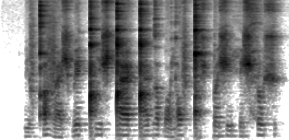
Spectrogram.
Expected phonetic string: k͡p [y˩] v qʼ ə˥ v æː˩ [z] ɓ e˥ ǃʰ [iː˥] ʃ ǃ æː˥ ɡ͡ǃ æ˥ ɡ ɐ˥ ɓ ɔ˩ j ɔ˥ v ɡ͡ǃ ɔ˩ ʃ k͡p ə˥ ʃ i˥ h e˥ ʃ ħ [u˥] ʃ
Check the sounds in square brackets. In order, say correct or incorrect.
incorrect, incorrect, correct, correct

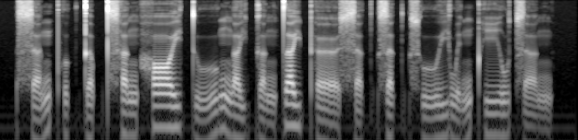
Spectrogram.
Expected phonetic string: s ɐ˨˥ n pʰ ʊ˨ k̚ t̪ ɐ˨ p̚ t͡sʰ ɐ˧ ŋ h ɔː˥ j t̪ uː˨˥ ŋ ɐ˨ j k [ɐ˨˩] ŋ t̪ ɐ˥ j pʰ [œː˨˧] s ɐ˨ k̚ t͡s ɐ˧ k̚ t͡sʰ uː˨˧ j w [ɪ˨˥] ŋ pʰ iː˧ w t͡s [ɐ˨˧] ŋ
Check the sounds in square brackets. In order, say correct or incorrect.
correct, incorrect, correct, incorrect

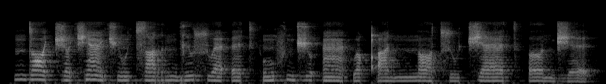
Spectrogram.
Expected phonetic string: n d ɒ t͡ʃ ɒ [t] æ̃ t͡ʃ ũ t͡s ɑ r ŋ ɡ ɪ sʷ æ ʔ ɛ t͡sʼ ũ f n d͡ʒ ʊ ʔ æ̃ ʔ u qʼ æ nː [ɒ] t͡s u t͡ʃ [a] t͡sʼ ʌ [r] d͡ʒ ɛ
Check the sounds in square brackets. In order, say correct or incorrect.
incorrect, correct, incorrect, incorrect

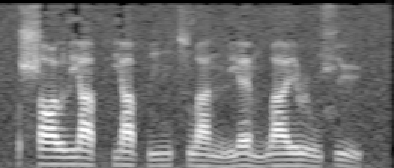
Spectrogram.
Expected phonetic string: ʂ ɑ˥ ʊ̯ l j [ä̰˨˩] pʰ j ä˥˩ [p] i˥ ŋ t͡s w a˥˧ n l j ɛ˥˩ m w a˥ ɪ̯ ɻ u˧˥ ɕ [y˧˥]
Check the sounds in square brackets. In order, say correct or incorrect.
incorrect, correct, incorrect

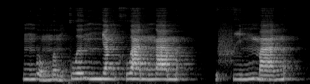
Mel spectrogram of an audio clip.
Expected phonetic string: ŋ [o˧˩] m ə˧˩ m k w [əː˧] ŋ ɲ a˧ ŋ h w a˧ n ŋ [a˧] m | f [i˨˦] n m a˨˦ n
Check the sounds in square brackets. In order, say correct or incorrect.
correct, correct, correct, correct

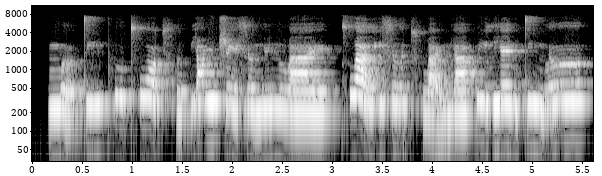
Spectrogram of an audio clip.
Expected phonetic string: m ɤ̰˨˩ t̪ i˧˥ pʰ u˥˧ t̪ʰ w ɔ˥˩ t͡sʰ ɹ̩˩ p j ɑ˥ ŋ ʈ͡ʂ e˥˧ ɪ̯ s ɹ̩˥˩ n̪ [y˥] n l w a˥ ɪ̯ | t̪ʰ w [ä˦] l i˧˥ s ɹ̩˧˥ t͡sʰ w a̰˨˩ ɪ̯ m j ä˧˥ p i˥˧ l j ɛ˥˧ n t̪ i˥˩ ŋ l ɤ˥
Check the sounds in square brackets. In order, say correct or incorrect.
correct, incorrect

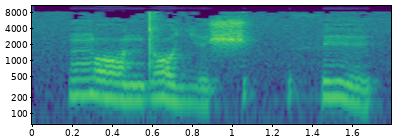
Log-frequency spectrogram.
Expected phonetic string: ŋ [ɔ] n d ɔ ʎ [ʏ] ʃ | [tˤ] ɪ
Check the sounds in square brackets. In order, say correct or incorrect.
correct, incorrect, incorrect

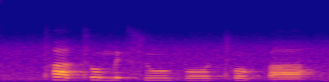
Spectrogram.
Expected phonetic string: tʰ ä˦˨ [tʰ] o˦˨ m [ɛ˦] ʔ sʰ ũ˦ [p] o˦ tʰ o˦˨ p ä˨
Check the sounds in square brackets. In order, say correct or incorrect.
correct, incorrect, correct

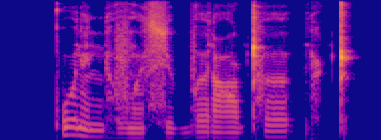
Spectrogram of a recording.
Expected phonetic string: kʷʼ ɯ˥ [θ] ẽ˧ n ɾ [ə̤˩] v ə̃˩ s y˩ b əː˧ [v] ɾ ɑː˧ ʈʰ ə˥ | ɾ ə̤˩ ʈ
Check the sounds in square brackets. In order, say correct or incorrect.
incorrect, correct, incorrect

